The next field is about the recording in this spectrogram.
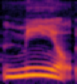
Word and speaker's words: meal: 最后的话呢，就是注意一下 meal 这个单词呢，它末尾这个音不要读成卷舌音。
